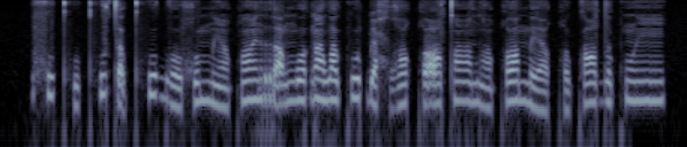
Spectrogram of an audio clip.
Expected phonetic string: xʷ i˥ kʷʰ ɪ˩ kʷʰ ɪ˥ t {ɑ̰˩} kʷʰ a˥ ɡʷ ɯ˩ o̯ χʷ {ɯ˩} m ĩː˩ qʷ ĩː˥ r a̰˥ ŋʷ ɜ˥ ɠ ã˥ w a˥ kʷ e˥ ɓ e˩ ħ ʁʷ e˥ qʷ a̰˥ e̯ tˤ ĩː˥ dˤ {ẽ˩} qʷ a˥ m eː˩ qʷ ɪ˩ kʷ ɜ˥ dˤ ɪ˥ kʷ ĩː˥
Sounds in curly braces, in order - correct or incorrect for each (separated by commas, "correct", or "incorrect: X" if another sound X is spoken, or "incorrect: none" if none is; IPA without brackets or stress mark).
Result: incorrect: a̰˩, incorrect: ɯ˥, correct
